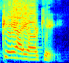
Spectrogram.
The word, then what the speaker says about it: Kirk: The thing with Charlie, how you say it? Cook or something? I think Kirk. Kirk. Yeah, it's Kirk.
